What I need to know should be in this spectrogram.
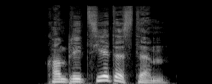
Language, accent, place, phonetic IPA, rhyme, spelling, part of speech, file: German, Germany, Berlin, [kɔmpliˈt͡siːɐ̯təstəm], -iːɐ̯təstəm, kompliziertestem, adjective, De-kompliziertestem.ogg
- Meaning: strong dative masculine/neuter singular superlative degree of kompliziert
